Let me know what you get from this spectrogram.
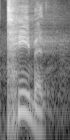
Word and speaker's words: Thieman: Again, my name is Mo Thieman, and my last name is pronounced Thieman, by the way. We've got a little bit of confusion on that. I don't know why. I've been here for a while. Thieman. That's how you say the last name.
